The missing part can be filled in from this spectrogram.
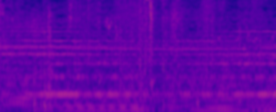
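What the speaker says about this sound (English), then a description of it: "Hitch your horse up here." Horse hooves clip-clop at a steady walking pace in an open-world Western video game, the light rhythmic clopping set against a constant droning musical backdrop, with no talk.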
